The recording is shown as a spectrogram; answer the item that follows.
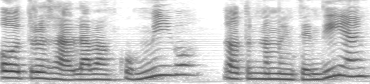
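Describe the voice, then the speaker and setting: In a very clean recording with a silent background, a woman speaks fairly slowly with very wide pitch swings. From Honduras. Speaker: journalist. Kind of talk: interview. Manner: halting.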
